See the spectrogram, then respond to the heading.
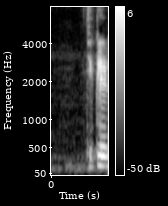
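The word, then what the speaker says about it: cichlid: एक बहुत बड़ी फैमिली है, चिकलिड भी कहते हैं, सिकलिड भी कहते हैं, लेकिन साइंटिफिकली जो हम लोग जो पढ़ते हैं वो चिकलिड पढ़ते हैं, हम सिकलिड नहीं पढ़ते। कुछ जगह पे सिकलिड भी प्रोनाउंसिएशन है।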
